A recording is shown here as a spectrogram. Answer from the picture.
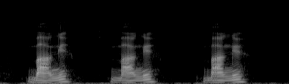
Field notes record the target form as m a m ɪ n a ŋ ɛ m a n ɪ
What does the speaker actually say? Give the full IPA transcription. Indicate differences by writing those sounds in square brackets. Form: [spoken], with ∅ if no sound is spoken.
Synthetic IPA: m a [ŋ] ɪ [m] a ŋ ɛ m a [ŋ] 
